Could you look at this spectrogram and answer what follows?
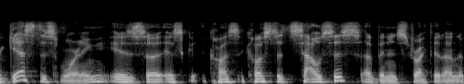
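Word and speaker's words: Costa Tsaousis: TV and our guest this morning is as Costco stood souces I've been instructed on the pronunciation of his name he's the CEO of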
